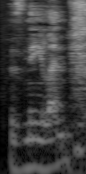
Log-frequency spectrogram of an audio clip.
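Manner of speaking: put-on Geordie accent, laughing through it. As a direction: say knee length the Geordie way. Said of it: "in a Geordie accent".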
